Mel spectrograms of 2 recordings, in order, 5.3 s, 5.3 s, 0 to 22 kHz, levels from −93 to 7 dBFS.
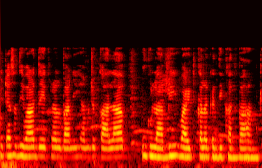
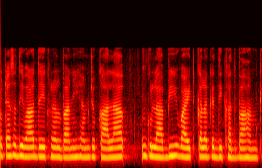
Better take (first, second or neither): second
